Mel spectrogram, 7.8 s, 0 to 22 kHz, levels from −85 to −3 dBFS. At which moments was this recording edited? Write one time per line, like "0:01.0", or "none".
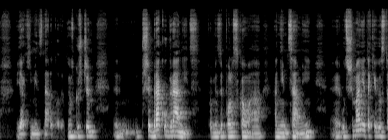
0:01.3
